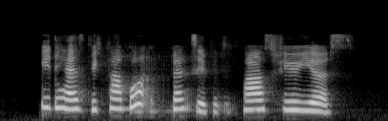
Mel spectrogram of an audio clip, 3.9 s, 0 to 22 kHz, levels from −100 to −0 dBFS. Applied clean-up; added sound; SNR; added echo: neural mask model DeepFilterNet 3.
